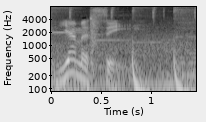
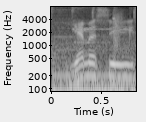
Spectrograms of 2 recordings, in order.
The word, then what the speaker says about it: Yemassee: to the rig and correct pronunciation for the location is yemassee yemassee South Carolina right see you guys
